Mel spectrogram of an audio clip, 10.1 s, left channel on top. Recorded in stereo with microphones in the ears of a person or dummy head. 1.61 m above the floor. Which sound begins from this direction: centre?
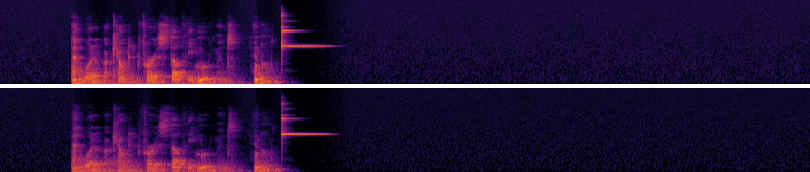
A clink, at 3.5 s.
